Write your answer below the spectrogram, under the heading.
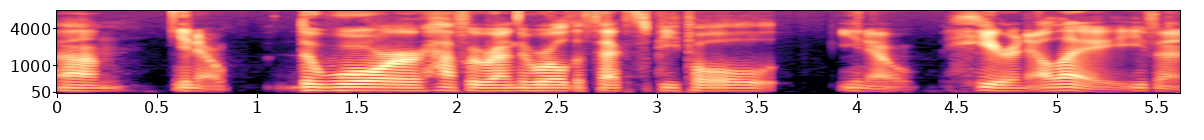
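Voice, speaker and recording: A man mumbles at a moderate pace, his fairly low voice keeping a fairly even intonation. The sound is dry and close with no echo, over a quiet background. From Syria (Aleppo). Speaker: film producer. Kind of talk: casual interview chat. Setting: podcast studio. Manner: mumbly; halting, many fillers.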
